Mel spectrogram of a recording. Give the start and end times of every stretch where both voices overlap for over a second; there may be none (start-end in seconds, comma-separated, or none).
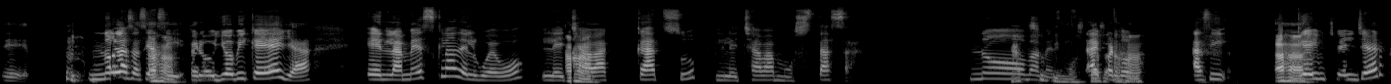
10.1-11.4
